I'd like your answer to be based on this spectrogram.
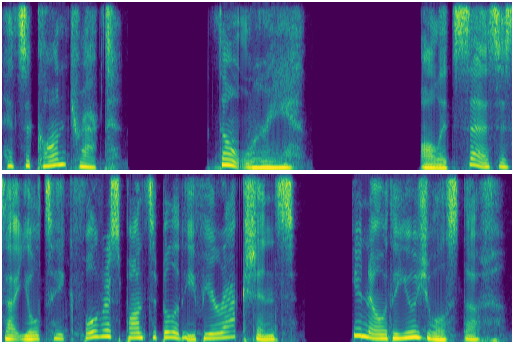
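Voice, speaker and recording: An eerily composed little boy, played by a woman, for an audio drama. The voice is unhurried and soft-edged, with a melodic lilt and a very dry, close sound. The delivery stays calm and matter-of-fact. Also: medium pitch, no echo. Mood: calm, cryptic. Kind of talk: fan audio drama acting.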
